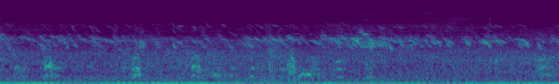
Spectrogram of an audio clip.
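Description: Guinea fowl hens, one guarding chicks on a farm, cluck and call in a busy, overlapping chatter close by, over a steady low hum, with no speech.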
